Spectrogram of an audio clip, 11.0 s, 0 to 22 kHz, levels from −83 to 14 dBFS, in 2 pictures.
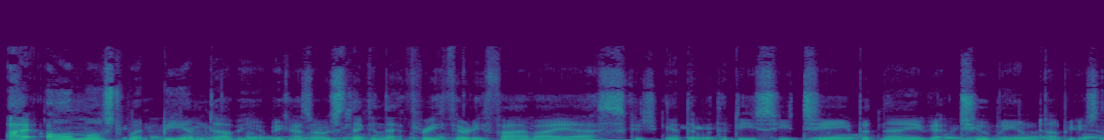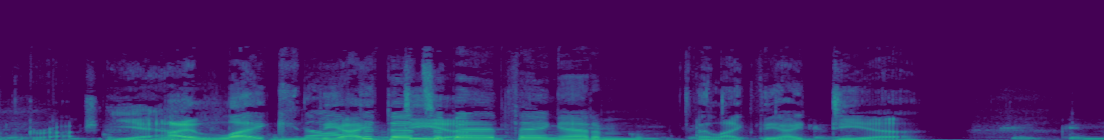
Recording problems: voice in the background; noticeable; throughout; 15 dB below the speech

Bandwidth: 14.5 kHz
